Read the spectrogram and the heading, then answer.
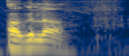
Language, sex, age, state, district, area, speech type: Punjabi, male, 45-60, Punjab, Patiala, urban, read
